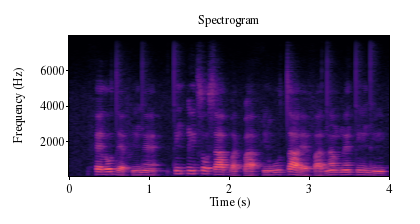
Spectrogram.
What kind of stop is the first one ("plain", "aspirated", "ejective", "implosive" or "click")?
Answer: plain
